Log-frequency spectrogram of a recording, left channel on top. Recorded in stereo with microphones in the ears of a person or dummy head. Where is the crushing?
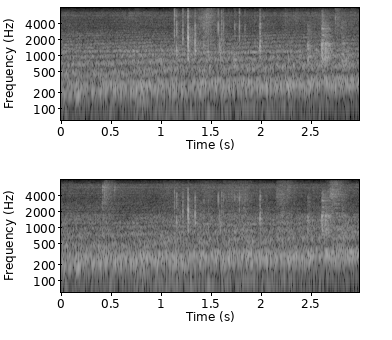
30° left (ahead or behind).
